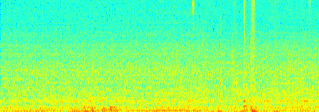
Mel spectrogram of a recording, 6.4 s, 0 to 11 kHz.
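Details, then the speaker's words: Used car test drive past 80 km/h under acceleration: engine drones smoothly and evenly, still pulling with pedal pressed, no knocks, misses, shaking or stability problems, amid road and wind noise; healthy engine. "देखिए बराबर pickup ले रही है गाड़ी। हम 80 cross कर चुके हैं, लेकिन किसी तरह का कोई इसमें ऐसा नहीं लग रहा कि गाड़ी आउट ऑफ कंट्रोल हो रही है, स्टेबिलिटी का कोई प्रॉब्लम आ रहा है। गाड़ी एकदम स्मूथ अच्छे से चल रही है।"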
